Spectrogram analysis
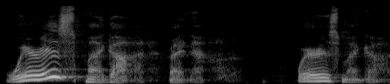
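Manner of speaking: low, quiet, lost question; despairing murmur. Retold or imitated. Lonely crying believer asking where God is, quietly despairing. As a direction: ask it as if alone and crying.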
